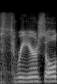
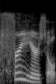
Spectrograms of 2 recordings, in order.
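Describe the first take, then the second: First: Three begins with a TH sound. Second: Three begins with an F sound. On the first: The speaker calls it right. "instead of three years old" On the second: The speaker calls it wrong. "They substitute the th for the f sound"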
